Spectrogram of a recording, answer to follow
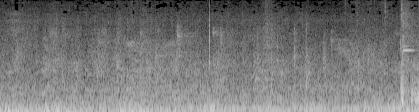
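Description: Open-air ballpark ambience: faint, scattered voices of spectators over a steady low rumble, with a faint click about two seconds in.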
